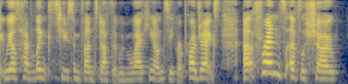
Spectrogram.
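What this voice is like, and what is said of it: Mixed British-Canadian accent. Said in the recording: “a strange accent that is sometimes British, sometimes Canadian”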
